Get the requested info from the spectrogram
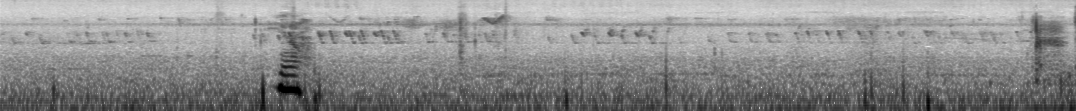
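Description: Faint outdoor ambience with distant birds chirping in short, scattered high calls over a faint steady high whine.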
